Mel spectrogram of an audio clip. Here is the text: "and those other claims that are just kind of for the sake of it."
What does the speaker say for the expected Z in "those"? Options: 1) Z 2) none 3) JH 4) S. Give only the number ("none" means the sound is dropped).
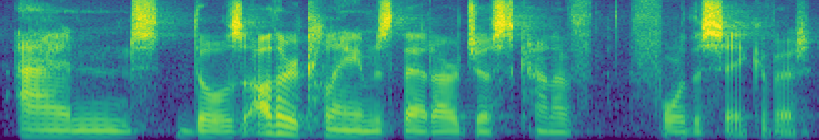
1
